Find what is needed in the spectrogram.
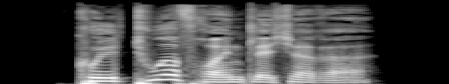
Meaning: inflection of kulturfreundlich: 1. strong/mixed nominative/accusative feminine singular comparative degree 2. strong nominative/accusative plural comparative degree
- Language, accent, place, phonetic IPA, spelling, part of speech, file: German, Germany, Berlin, [kʊlˈtuːɐ̯ˌfʁɔɪ̯ntlɪçəʁə], kulturfreundlichere, adjective, De-kulturfreundlichere.ogg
